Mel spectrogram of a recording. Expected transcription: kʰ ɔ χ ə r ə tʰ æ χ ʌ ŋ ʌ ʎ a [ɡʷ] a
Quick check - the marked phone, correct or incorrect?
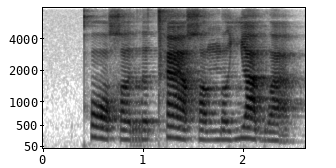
correct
